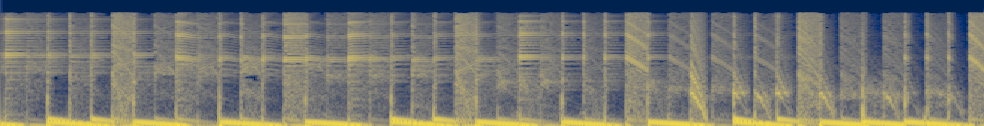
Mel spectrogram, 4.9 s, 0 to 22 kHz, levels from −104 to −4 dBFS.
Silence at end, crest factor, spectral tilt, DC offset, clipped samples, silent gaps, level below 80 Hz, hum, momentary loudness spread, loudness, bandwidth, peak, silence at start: 0 s; 12 dB; -3.5 dB/octave; under 0.1%; under 0.1%; none; -18 dBFS; none; 2 LU; -19 LUFS; 16 kHz; -2 dBFS; 0 s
